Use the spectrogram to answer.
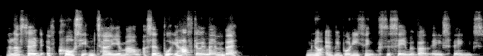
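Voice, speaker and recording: A woman talks in a Wearside accent at a medium pitch. Her intonation is lively and her pace moderate. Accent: Wearside (Sunderland) English. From Sunderland, north-east England. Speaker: minister, priest. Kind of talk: casual interview chat.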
